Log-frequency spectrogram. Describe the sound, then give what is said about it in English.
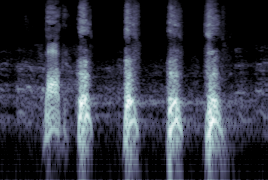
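An Alsatian at a house barks five times as someone is about to knock on the door, in a steady, evenly spaced rhythm, each bark deep and full, with a low background murmur between barks. “Following week, about to knock that door, I could hear this Alsatian.”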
